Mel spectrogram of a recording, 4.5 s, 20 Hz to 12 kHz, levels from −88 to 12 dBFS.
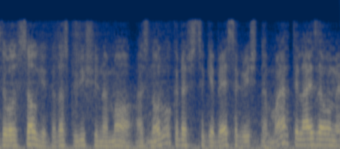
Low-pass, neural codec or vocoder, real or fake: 7.2 kHz; codec, 16 kHz, 0.4 kbps, LongCat-Audio-Codec; fake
